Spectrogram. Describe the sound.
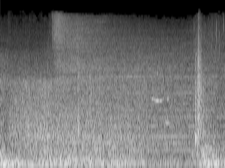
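Gunfire is aimed at a steel-hulled vessel at sea, with a few sharp cracking bursts standing out over a constant rushing, rumbling background.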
